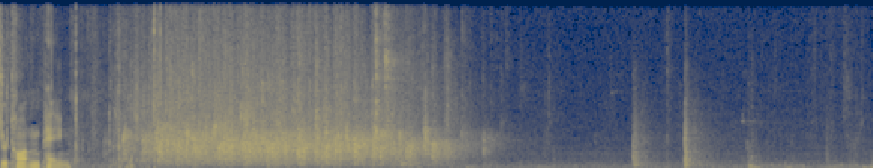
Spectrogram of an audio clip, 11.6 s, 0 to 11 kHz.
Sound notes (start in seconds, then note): 1.4 applause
